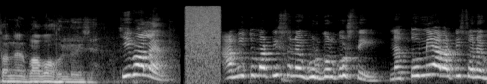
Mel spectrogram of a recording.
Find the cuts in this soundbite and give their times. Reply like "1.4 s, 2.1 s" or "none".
1.8 s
